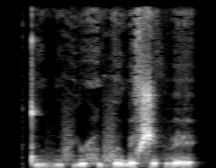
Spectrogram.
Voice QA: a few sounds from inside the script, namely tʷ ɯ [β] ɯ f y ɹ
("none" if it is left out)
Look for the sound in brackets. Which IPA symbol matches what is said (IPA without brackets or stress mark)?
β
